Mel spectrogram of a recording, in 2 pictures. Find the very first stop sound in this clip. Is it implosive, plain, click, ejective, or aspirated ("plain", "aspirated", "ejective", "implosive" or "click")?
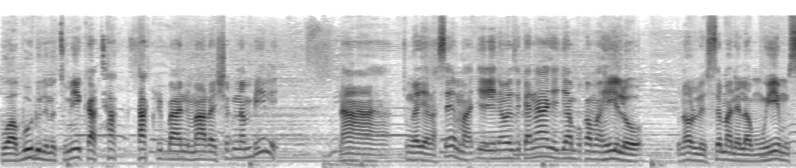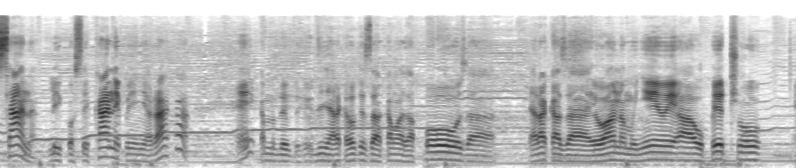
plain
